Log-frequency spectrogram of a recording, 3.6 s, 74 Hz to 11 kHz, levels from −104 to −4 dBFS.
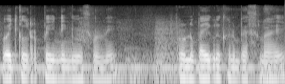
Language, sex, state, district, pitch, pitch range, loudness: Telugu, male, Andhra Pradesh, Srikakulam, 100 Hz, 100-105 Hz, -18 LUFS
